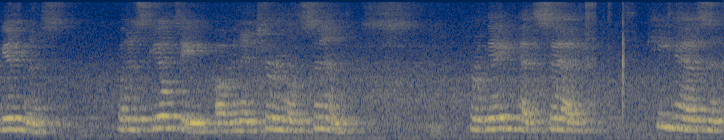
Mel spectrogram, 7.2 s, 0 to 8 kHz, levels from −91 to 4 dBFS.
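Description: There are no technical faults to describe; the sound reaches listeners over a WebRTC call path and has nothing above 8 kHz.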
